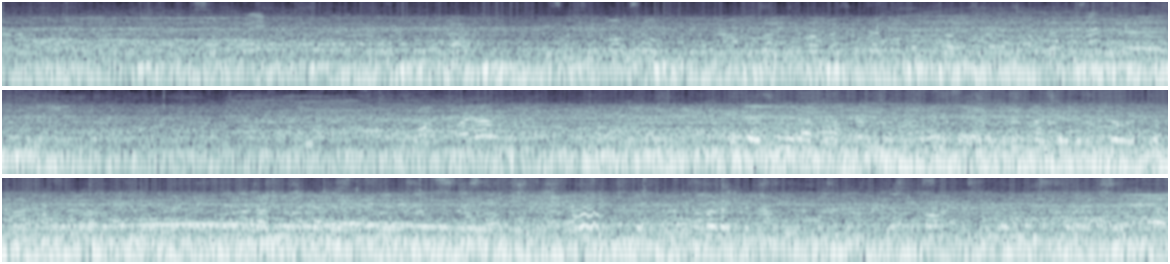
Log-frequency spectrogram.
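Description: A large outdoor crowd cheers and chatters loudly.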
